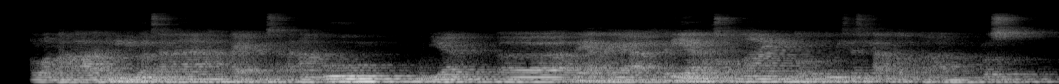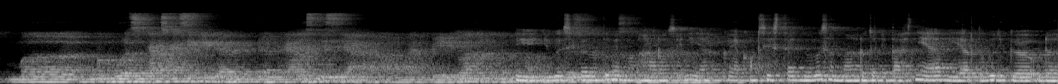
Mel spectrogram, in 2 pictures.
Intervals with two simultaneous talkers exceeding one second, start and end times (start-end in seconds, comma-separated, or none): 15.8-17.9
